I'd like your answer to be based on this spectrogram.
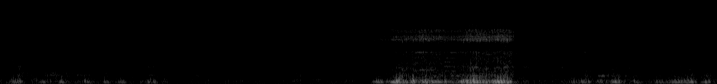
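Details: A boxer dog snoring in his sleep; he snores every day.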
